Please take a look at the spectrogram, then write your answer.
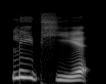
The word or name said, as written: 立体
